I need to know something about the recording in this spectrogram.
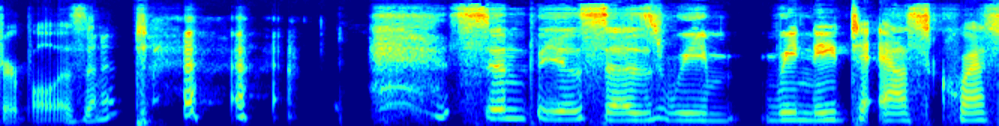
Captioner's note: laughter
